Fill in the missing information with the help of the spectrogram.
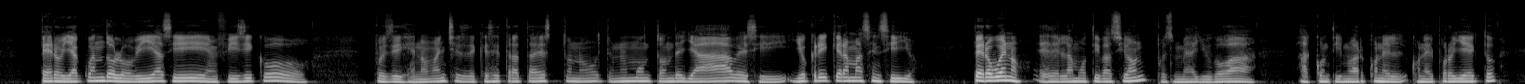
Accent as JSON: {"language": "Spanish", "town": "Tepatitlán de Morelos", "region": "Jalisco", "country": "Mexico", "tie": "born or raised there", "said": "yo soy oriundo de Tepatitlán de Morelos. Entonces, lamentable o afortunadamente, allí hay muy pocos músicos, o cuando yo vivía allí, había muy pocos músicos"}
